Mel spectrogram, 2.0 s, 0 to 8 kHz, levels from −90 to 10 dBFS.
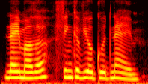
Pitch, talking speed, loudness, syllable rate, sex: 220 Hz, 210 wpm, -16 LUFS, 4.3 syllables/s, female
